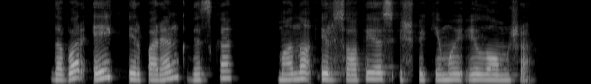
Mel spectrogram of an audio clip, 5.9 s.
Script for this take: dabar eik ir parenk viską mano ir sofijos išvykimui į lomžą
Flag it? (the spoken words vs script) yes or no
no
